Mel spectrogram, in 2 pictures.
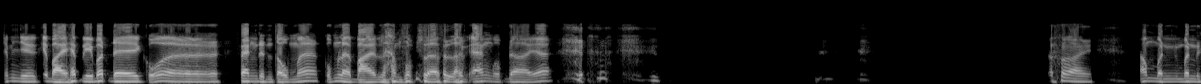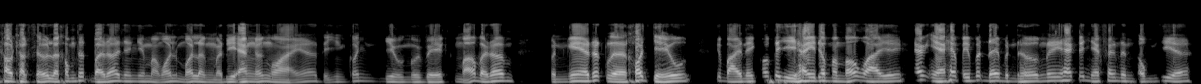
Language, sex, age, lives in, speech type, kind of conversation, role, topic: Vietnamese, male, 30-34, Vietnam, conversation, unstructured, none, Bạn thường nghe thể loại nhạc nào nhất trong cuộc sống hằng ngày?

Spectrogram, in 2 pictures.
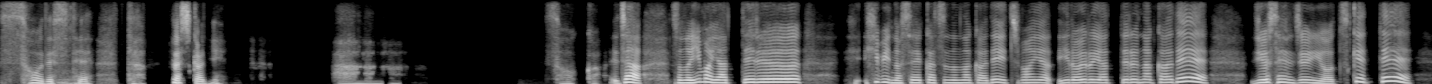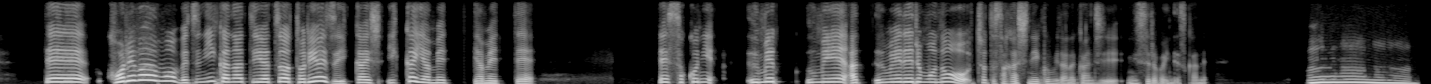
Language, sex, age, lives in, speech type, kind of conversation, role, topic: Japanese, female, 50-54, Japan, conversation, podcast, host, 自分らしいスタイルを見つけるために、最初に何から始めればいいですか？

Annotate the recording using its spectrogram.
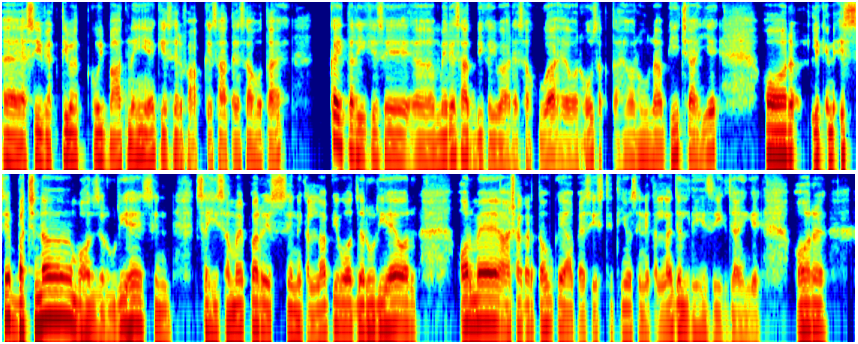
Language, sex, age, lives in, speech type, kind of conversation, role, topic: Hindi, male, 30-34, India, conversation, advice, advisor, सीमाओं का उपयोग करके मैं अपनी रचनात्मक रुकावट कैसे दूर कर सकता/सकती हूँ?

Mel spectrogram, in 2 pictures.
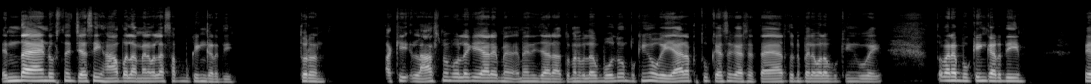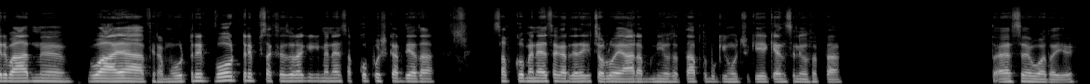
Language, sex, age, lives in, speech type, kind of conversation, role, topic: Hindi, male, 20-24, India, conversation, podcast, guest, Jab kisi trip par tumhara plan fail ho gaya, toh tumne situation ko kaise handle kiya?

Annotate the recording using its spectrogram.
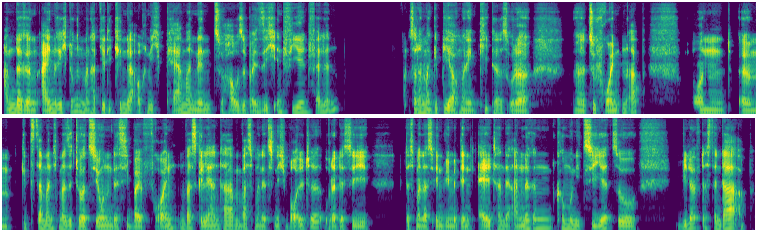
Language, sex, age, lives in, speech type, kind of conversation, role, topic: German, male, 25-29, Germany, conversation, podcast, host, Wie können Eltern ihren Kindern Verantwortung beibringen?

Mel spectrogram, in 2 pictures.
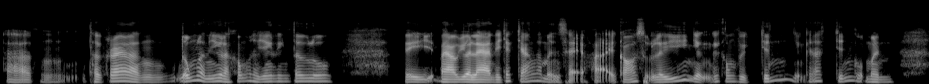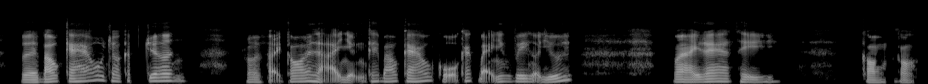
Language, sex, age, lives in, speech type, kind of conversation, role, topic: Vietnamese, male, 35-39, Vietnam, conversation, podcast, guest, Làm thế nào để giữ ranh giới giữa công việc và đời sống riêng tư?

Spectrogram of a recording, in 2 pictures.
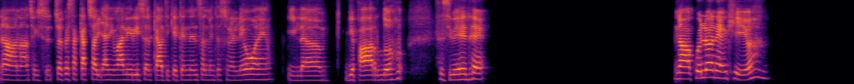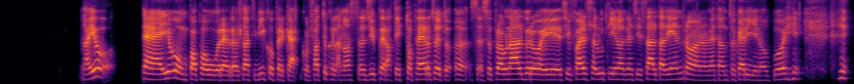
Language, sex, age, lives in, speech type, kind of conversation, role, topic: Italian, female, 18-19, Italy, conversation, podcast, host, Mi racconti un’esperienza nella natura che ricordi ancora?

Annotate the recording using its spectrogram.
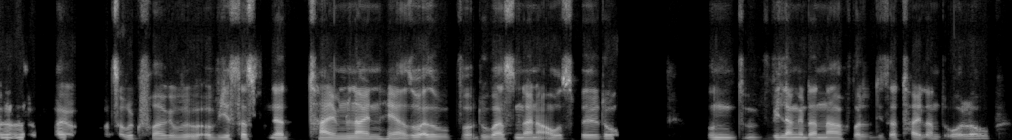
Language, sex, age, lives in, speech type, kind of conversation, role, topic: German, male, 25-29, Germany, conversation, podcast, host, Wie lehrt dich die Natur, langsamer zu werden?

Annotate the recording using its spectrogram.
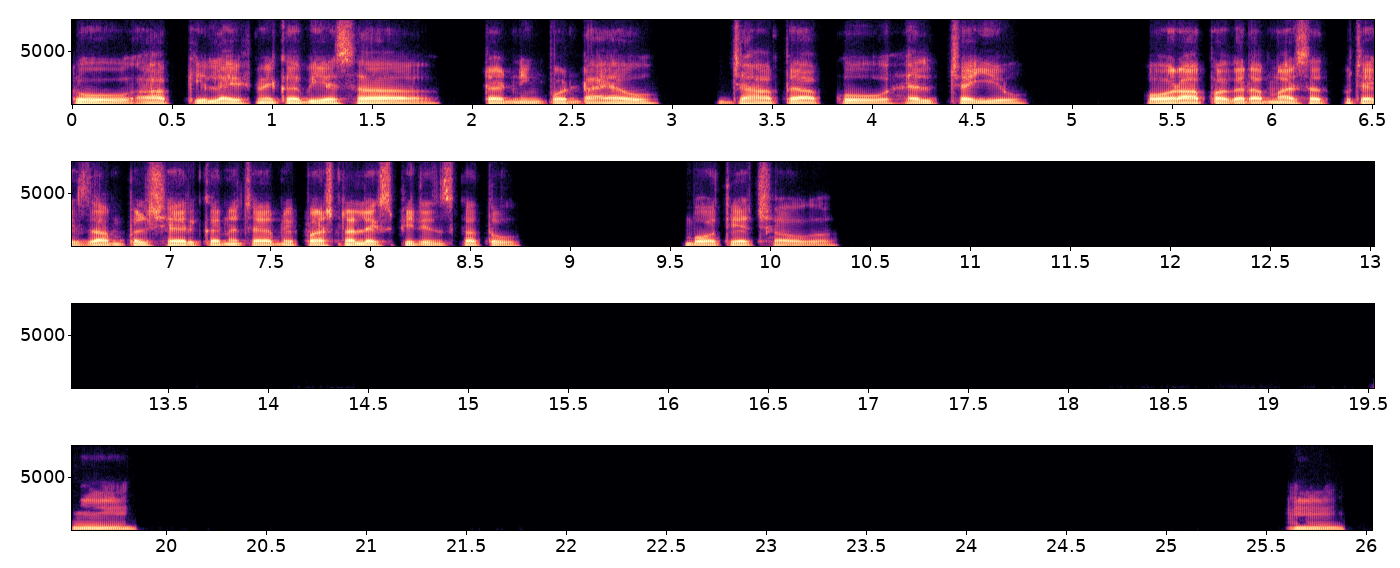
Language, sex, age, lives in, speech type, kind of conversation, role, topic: Hindi, male, 25-29, India, conversation, podcast, host, Kya tum kabhi madad maangte ho, aur kaise maangte ho?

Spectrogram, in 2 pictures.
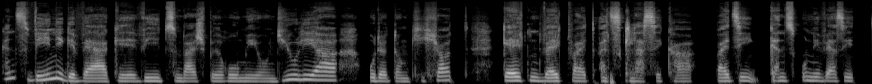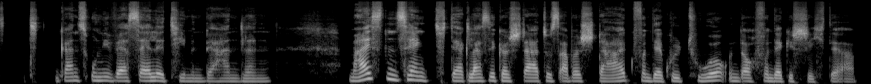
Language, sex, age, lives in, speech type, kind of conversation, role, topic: German, female, 50-54, United States, read, expert-assistant, expert, Was macht ein Buch eigentlich zu einem Klassiker der Literatur?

